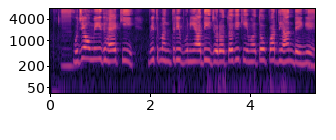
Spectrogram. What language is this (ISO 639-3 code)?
hin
